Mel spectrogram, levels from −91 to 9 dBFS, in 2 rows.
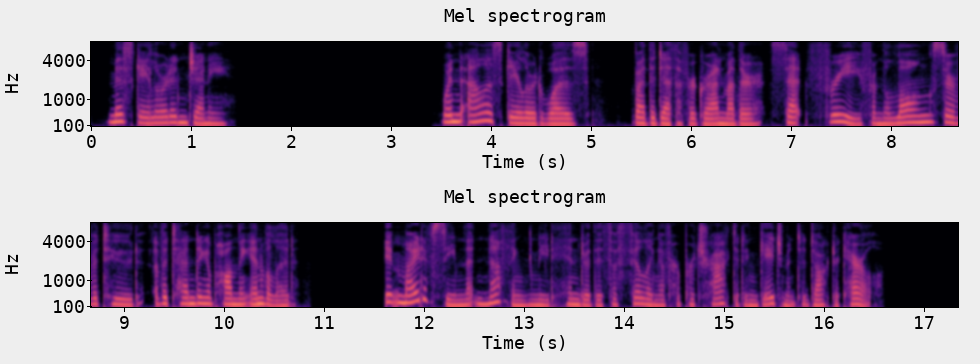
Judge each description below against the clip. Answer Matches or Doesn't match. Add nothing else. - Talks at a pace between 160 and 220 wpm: Doesn't match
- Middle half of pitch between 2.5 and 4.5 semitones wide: Matches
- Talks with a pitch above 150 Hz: Matches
